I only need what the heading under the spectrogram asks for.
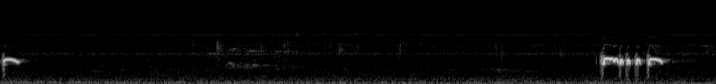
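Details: Zebra dove in active, melodious song, quiet for long stretches, then bursting into a single quick series of clipped coos ending on a held note.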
